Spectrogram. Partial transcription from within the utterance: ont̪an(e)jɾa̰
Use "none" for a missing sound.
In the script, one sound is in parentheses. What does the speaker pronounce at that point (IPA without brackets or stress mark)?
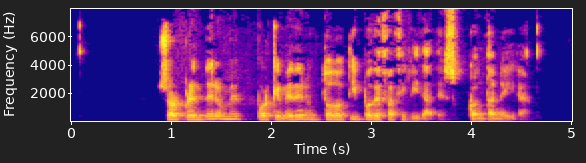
e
